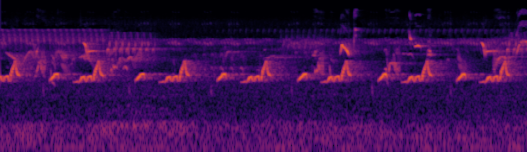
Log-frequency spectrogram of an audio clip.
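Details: Eastern whip-poor-will calling in the night, a loud rhythmic whistle with upswept ending repeated roughly every second, accompanied by faint higher calls of other birds.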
